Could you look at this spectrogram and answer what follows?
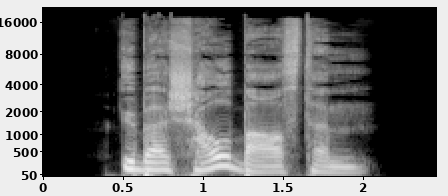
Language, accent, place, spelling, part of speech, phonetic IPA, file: German, Germany, Berlin, überschaubarstem, adjective, [yːbɐˈʃaʊ̯baːɐ̯stəm], De-überschaubarstem.ogg
- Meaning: strong dative masculine/neuter singular superlative degree of überschaubar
